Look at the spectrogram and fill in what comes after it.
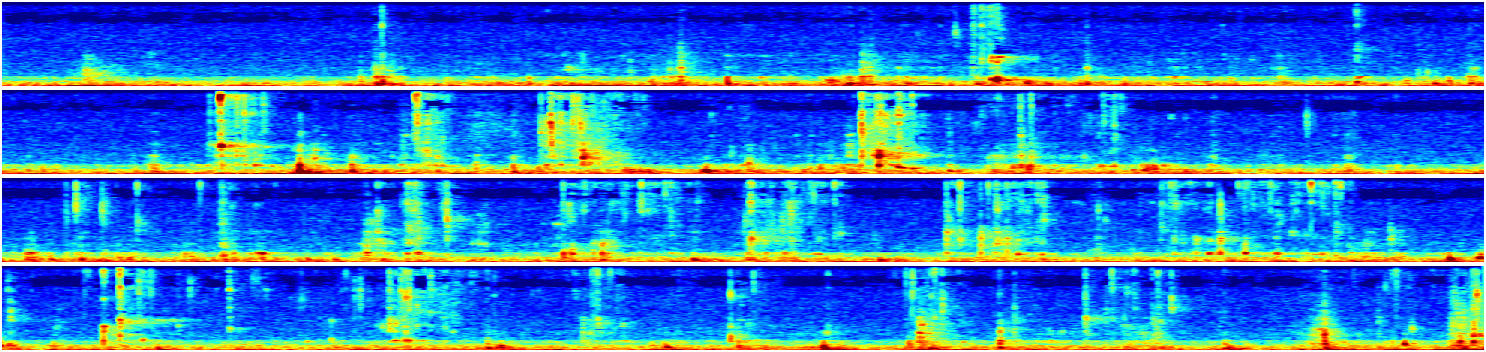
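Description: Faint chewing and mouth sounds of someone eating seafood boil with their fingers, with scattered small clicks and crackles throughout.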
